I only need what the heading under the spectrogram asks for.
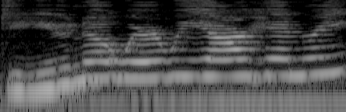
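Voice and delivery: gentle, coaxing tone, very high pitch. Annie leans close to the pteranodon henry and asks him, soft question. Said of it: "she asked softly".

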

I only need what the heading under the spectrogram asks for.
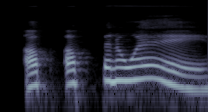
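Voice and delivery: cheerful, high-pitched, drawn-out rallying cheer. Asked by a moping friend where they're going, he answers, cheering. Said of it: "Mickey cheered".

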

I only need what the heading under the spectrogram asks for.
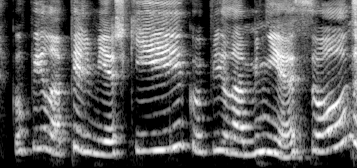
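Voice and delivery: put-on parody Polish accent, very drawn out and slow. Retelling how a man names the groceries that were bought: parodying Polish speech. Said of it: "він так смішно пародіює саме польську мову".

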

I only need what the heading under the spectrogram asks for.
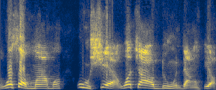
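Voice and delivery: heavy, put-on Louisiana Cajun accent. Describing a movie scene to friends, imitating Steven Seagal: fake Cajun accent. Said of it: "he had a fake Cajun accent, and he's like".

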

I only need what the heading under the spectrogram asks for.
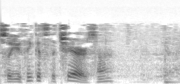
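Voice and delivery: soft, slow, unhurried half-whisper. Retelling words the Lord whispered while putting up chairs: imitating a whisper. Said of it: "he just kinda whispered to".

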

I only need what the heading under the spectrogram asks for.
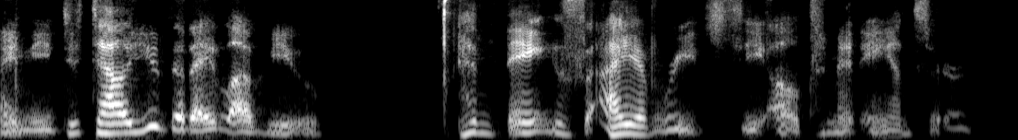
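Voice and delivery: choked-up voice catching with emotion. Addressing a listener directly, choking up. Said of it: "sorry for my choking up".

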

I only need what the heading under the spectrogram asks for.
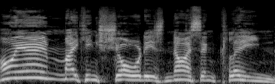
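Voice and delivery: irritated, fed-up tone. Told again to wash out the barrel properly, he replies, cross. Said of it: "He sighed crossly".

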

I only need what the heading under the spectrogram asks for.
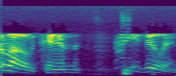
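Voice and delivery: swooping, swinging cartoon superhero voice. Bringing Larry Boy over to greet Tim, answering in Larry Boy voice. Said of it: "your voice got".

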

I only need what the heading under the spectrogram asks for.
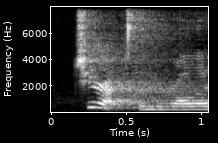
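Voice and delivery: ordinary talk

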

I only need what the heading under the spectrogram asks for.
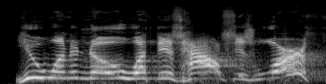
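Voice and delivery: high, slow, loud shout. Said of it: "And he yells".

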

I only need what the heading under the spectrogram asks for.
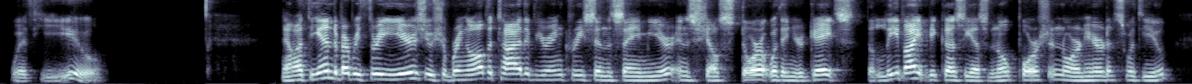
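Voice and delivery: ordinary delivery

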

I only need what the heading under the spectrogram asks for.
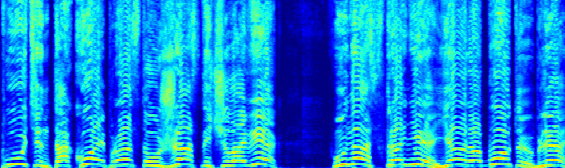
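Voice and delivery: very high, shrill, drawn-out, full-on crazed shouting. Acting out the yelling guys whose content McLeod loves: yelling like crazy. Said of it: "чуваков, которые орут прям пиздец просто".

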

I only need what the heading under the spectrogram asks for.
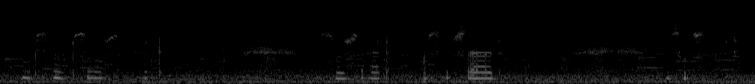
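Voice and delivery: soft whispered sad moan.

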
